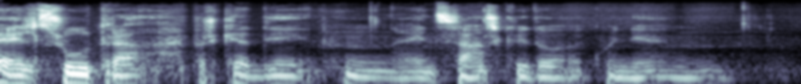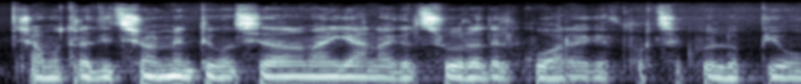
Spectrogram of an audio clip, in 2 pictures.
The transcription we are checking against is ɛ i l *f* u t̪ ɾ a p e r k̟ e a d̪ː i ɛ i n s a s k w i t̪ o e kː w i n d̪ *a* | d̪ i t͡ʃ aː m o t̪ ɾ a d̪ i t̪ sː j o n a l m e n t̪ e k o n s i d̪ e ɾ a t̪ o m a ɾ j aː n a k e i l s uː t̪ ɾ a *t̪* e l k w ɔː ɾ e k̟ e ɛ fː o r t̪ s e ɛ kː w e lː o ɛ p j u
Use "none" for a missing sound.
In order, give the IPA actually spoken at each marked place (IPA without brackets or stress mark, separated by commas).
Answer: s, i, d̪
